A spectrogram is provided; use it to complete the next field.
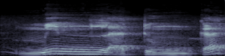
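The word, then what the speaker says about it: مِنْ لَدُنْكَ: Min ladunka dibaca min ladunka. Nah, minadunka ini tidak ada gunahnya. Tapi nun sukunnya ini hilang sempurna. Zatnya hilang kemudian sifat ghunahnya pun hilang.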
